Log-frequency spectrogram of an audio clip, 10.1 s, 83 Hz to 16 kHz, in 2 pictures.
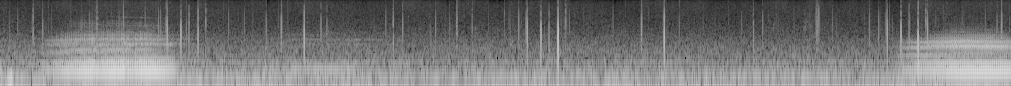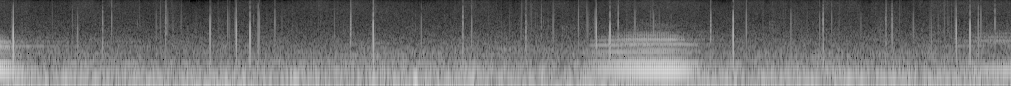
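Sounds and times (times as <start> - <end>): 
faint frog croaks: 0.0 - 2.9, 4.4 - 5.6, 7.9 - 8.8, 9.7 - 10.0
crackling clicks: 0.0 - 10.0
bullfrog giving deep droning croak: 0.2 - 1.9, 4.5 - 5.3, 8.0 - 8.6, 9.8 - 10.0.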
